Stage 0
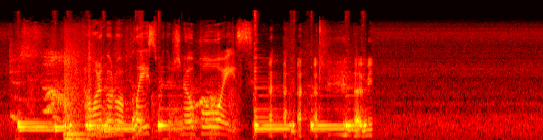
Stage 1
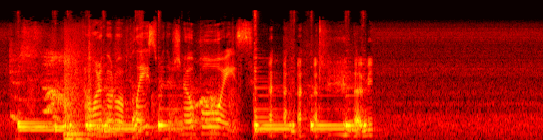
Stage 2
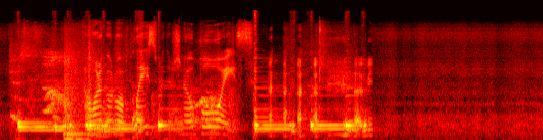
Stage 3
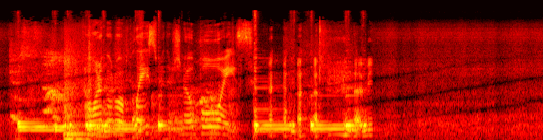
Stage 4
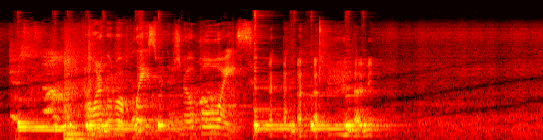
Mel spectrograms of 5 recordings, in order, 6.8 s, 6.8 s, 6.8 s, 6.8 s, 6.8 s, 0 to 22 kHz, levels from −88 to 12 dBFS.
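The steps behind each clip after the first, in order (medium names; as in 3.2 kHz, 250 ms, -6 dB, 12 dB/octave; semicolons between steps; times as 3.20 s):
de-hum 47.89 Hz, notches 8
random flutter of the level, depth 60%
Shepard-style phaser rising 0.52 Hz; trim +6 dB
plate-style reverb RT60 1.2 s, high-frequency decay 0.6×, DRR 10 dB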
